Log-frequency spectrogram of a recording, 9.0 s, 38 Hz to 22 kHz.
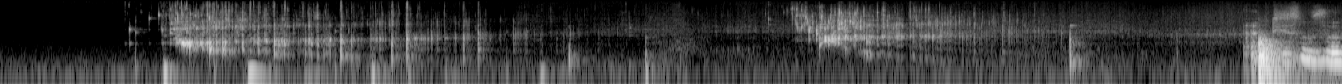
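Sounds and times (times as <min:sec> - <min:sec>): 
fizzing drink being poured into a glass: 0:00.8 - 0:08.4
light glass clinks: 0:00.9 - 0:03.9, 0:05.3 - 0:07.4
speech: 0:08.5 - 0:08.9.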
